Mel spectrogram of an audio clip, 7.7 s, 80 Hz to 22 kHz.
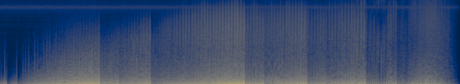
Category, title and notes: Sound effects > Experimental
Analog Bass, Sweeps, and FX-076
alien, basses, complex, electro, electronic, korg, machine, mechanical, retro, robot, robotic, sci-fi, sfx, snythesizer, sweep, vintage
